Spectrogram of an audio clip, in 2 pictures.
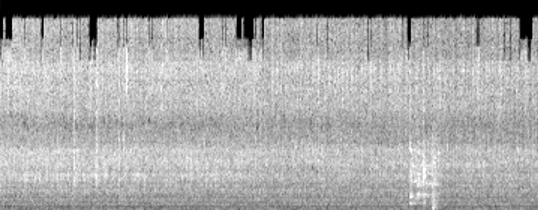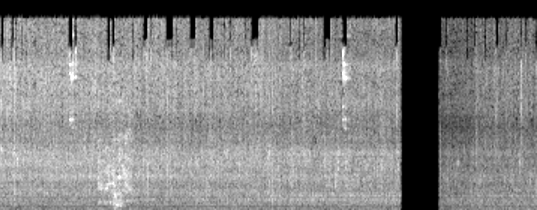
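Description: Boiled dal stirred into spices in a hot pan for tadka, a steady close sizzle with faint scraping stirs and no voices.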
